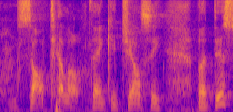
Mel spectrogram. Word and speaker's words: Saltillo: So as we get into this, Guntown, Baldwin, and Saltillo, I'm not even going to try to pronounce that one. Saltillo. Saltillo.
